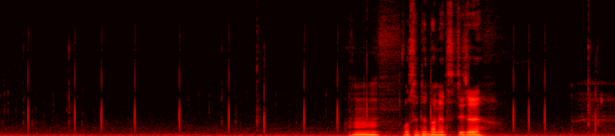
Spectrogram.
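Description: Short soft menu clicks tick at an even pace.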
